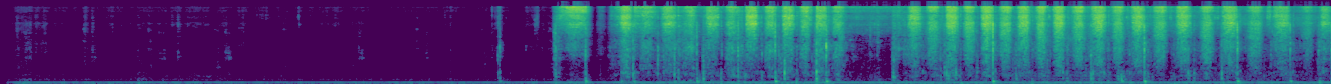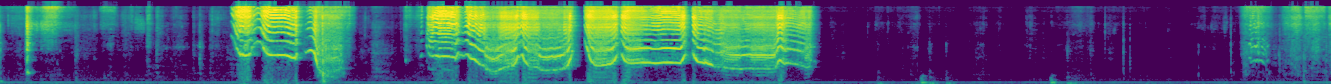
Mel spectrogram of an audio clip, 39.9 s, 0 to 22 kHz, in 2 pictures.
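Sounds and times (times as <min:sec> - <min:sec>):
balloon being inflated: 0:08.3 - 0:21.1, 0:23.4 - 0:25.3, 0:26.1 - 0:32.3, 0:38.5 - 0:39.9
balloon rubber squeaking: 0:23.4 - 0:25.3, 0:26.1 - 0:32.3, 0:38.5 - 0:39.9.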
